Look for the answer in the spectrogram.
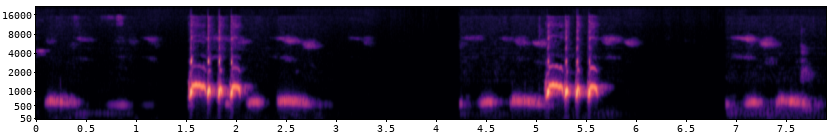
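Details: Zebra dove singing, played to get quiet doves to sing: soft low coos lead into a rapid stuttered cooing burst, repeated twice, with more soft coos trailing after.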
